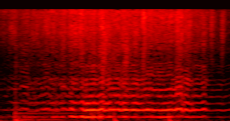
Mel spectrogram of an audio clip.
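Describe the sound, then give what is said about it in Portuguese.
A mosquito buzzes in a steady, droning whine that holds for a couple of seconds, its pitch wavering slightly, with no voices present. “Tomar vitamina B pode afastar o mosquito, sim, mas isso não dura muito e também irá variar de acordo com o metabolismo de cada pessoa, podendo até não ter efeito algum.”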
